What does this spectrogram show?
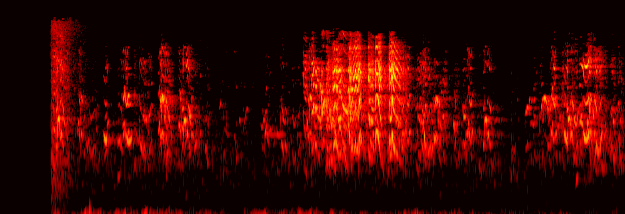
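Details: Eastern rosellas in woodland, parks or gardens of the New England region, NSW, Australia, chatter in busy, overlapping high chirps and squeaks, rapid and irregular. A louder burst comes midway and a few low thumps at the start.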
